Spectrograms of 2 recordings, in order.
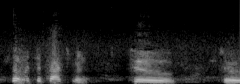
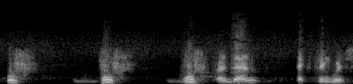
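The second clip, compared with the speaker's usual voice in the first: imitating a flame whooshing up; camphor flare noise. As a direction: puff out the flame flaring up. Camphor flame flaring up before going out.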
